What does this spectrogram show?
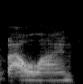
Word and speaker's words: bowline: so here's a bowline it's spelled just like a bowline so if you've ever seen that in writing and wondered what a bowline is or a bow line it's a bowline so this is what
